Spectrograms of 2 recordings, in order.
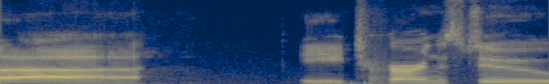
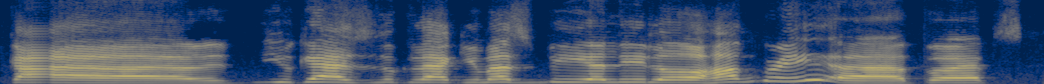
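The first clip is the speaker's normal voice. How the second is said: higher, hammed-up French bar host; French accent; 7 semitones higher than usual. Bar owner offers the hungry party food in French accent. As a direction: lay the French on thick as the host. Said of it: "he's doing too much French".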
